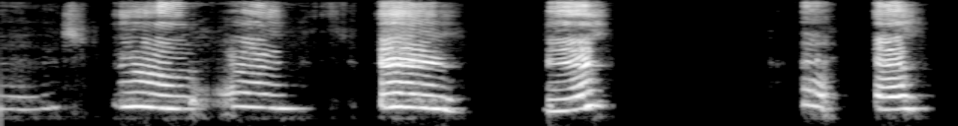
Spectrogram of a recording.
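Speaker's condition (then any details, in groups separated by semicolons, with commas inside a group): Cerebral palsy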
